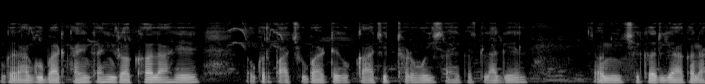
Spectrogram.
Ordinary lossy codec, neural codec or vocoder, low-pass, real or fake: none; none; 7.2 kHz; real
